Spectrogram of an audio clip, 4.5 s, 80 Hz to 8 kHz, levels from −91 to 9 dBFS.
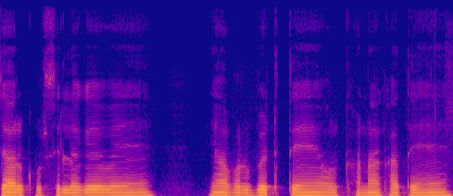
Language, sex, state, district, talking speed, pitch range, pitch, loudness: Hindi, male, Chhattisgarh, Kabirdham, 170 wpm, 120-125 Hz, 120 Hz, -19 LUFS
